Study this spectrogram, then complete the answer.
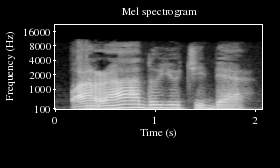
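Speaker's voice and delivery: with solemnity. A man turning back from the door to address the other man, solemnly. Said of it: "сказал торжественно".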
